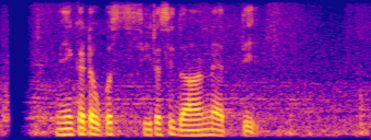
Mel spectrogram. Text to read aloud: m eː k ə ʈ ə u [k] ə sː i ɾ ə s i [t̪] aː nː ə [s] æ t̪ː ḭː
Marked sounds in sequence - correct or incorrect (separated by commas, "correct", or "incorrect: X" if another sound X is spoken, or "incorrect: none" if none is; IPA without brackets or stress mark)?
incorrect: p, incorrect: d̪, incorrect: none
